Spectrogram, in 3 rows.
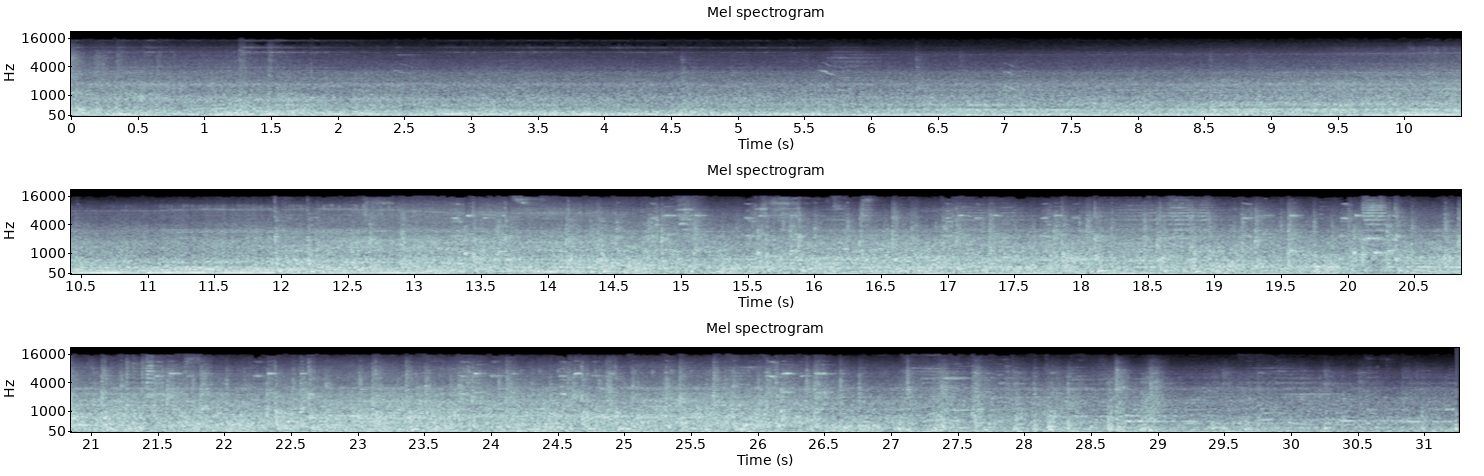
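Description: TransPennine Express Class 185 diesel multiple unit passing close by. For the first dozen seconds its diesel engines run with a steady low drone. Then it grows louder and the wheels clatter over the rail joints as the coaches go by.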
